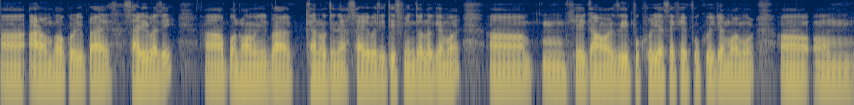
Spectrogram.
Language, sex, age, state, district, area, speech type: Assamese, male, 18-30, Assam, Majuli, urban, spontaneous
